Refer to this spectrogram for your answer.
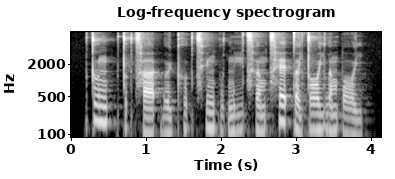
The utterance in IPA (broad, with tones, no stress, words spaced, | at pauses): t̪ʊ˥ŋ | t̪ʊ˧k̚t͡sʰaː˨k̚ wɵ˨˩ɥpʰʊ˨˥k̚t͡sʰɪ˧ŋkʷɐ˨t̚ miː˨˧t͡sʰɐ˨˧m t͡sʰɛː˥t̚t̪ɐ˨j t̪ɔː˧jwɐ˧m pɔː˨˩j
